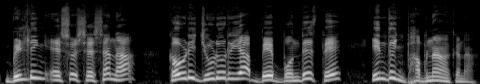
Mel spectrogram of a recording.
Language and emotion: Santali, angry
